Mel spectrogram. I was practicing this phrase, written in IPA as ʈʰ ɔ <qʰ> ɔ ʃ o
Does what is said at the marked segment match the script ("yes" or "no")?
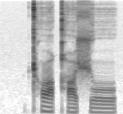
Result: yes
